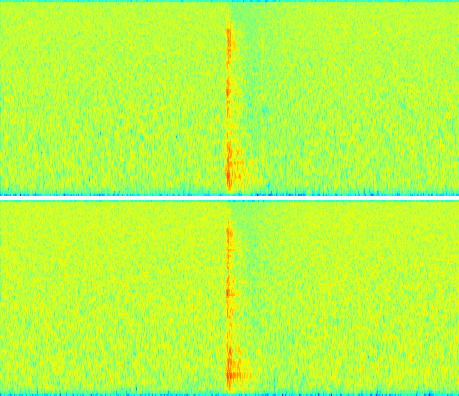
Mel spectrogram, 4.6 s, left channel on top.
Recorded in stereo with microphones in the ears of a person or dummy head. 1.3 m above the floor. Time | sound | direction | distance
2.2 | a gunshot | 5° left (ahead or behind) | 7 m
